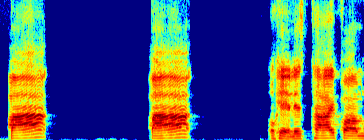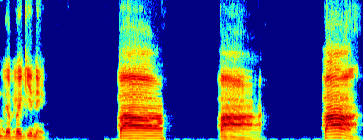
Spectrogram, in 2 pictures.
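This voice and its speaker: A man's voice: fairly high pitch, fairly bright tone. A man with a Thai accent teaching a pronunciation lesson, speaking patiently and repeating syllables for the learner to copy.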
